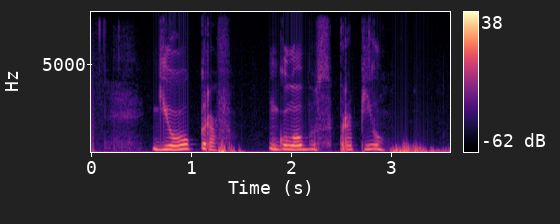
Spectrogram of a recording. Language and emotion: Russian, neutral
